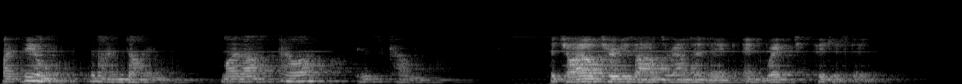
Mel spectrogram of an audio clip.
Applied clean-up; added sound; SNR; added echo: neural separator model SepFormer DNS4.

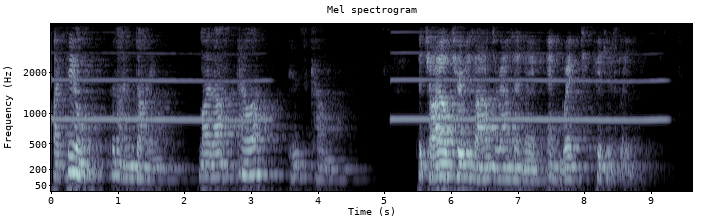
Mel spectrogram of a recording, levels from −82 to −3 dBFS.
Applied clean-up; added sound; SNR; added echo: none; Wind instrument, woodwind instrument; 11 dB; reverberation time 1.0 s.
